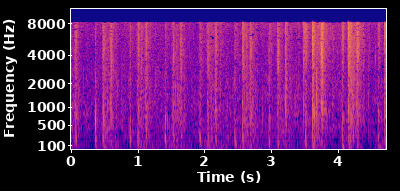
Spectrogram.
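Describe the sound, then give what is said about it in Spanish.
Horse hooves gallop in a quick, steady rhythm of sharp thudding clip-clops as a rescue party led by Tislav rides toward the Barranco Asesino (Killer Ravine). The sound is continuous and fairly loud across the whole stretch, with no voices over it. “Mientras tanto, el grupo de rescate, encabezado por Tislav, se acercaba a galope al Barranco Asesino.”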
